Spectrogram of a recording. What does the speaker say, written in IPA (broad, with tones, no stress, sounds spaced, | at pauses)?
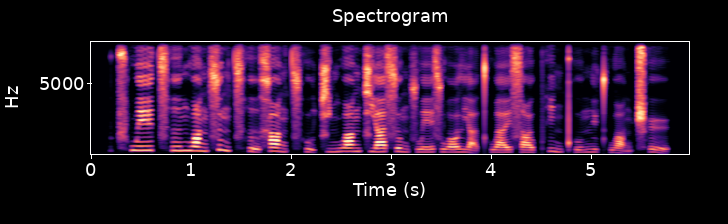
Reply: ʈ͡ʂʰ w e˥ ɪ̯ t͡sʰ ɹ̩˥ n̪ w ɑ˥˧ ŋ s ʊ˥˩ ŋ t͡sʰ ɹ̩˨˩ x ɑ˥˩ ŋ t͡sʰ ṵ˨˩ t͡ɕ i˦ ŋ w ɑ˥ ŋ t͡ɕ j ä˥ s ʊ˥˩ ŋ s w e˧˥ ɪ̯ s w ɔ˧˥ l j ä̰˨˩ t̪ʰ w a˧˥ ɪ̯ s ɑ˧˥ ʊ̯ pʰ i˥˩ ŋ pʰ u˧˥ n̪ y˥˩ t̪ʰ w ɑ̰˨˩ ŋ ʈ͡ʂʰ ɻ̩˥˩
